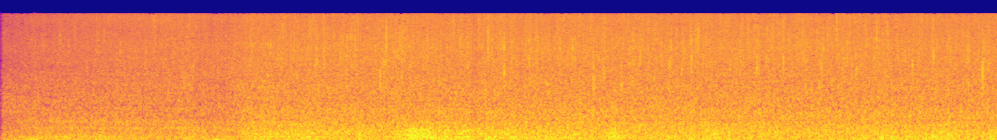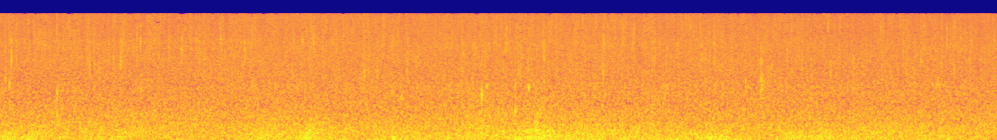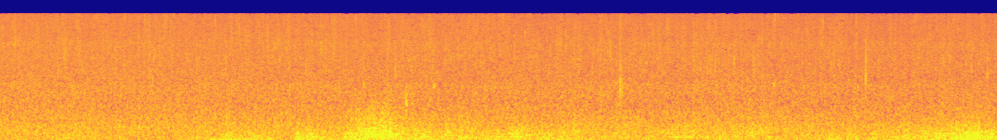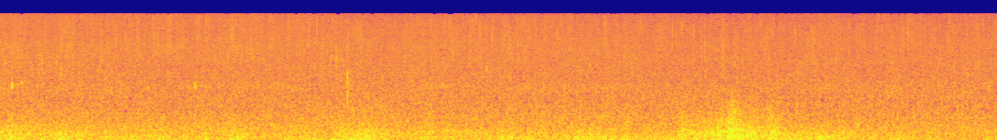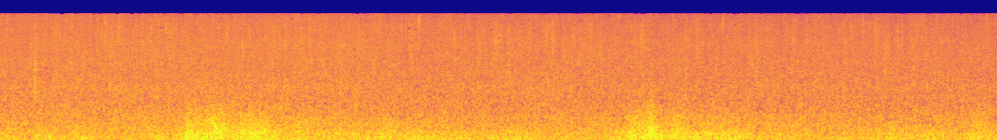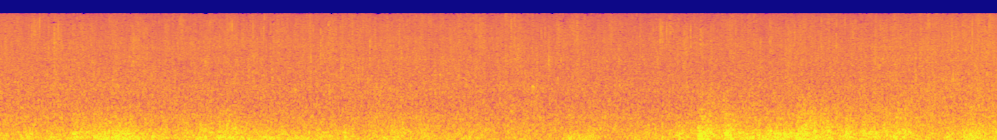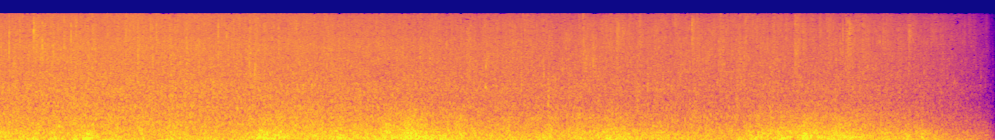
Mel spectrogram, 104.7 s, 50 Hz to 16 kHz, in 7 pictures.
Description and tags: Recording of really heavy rain with distant thunder.
Equipment used: Zoom H4 recorder, internal mics
Location: Cambridge, UK
Date: 16/07/15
